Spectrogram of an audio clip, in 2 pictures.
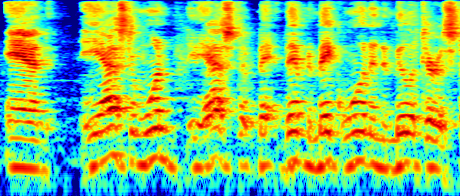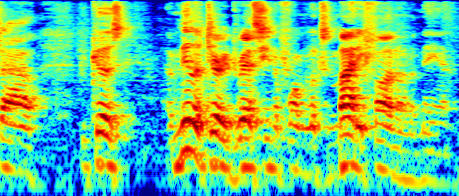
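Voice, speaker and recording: A man's voice: fairly high pitch, moderate pace. A man telling a folk tale in a folksy, drawling storytelling manner. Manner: folksy, rural dialect, drawling asides. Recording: echoey room, voice a bit far from mic.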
